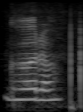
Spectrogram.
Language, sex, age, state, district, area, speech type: Odia, female, 18-30, Odisha, Bargarh, rural, read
